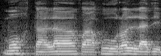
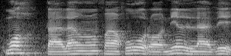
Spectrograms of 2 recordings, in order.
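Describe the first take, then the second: First: No nun sound links the words. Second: An extra nun sound links the words. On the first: The speaker calls it wrong. "Jangan cara bacanya ... bukan" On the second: The speaker calls it right. "Jadi bacanya muhtalan fakhuronil lazi"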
